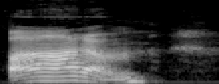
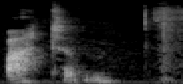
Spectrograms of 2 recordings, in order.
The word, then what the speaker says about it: bottom: two syllable word like bottom and in american english that's usually pronounced as olive with the stress on ba but then tom which would be a name normally becomes tum your bottom or bottom now we have a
